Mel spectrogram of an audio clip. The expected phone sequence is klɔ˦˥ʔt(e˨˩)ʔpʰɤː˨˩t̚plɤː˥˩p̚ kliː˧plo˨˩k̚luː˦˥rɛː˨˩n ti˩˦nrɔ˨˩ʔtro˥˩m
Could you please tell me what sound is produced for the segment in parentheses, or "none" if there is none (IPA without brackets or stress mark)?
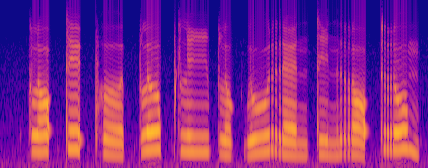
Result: e˥˩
